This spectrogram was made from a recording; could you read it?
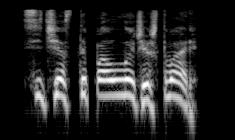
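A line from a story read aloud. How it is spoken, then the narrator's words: Exclaimed. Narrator (Russian): воскликнул он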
